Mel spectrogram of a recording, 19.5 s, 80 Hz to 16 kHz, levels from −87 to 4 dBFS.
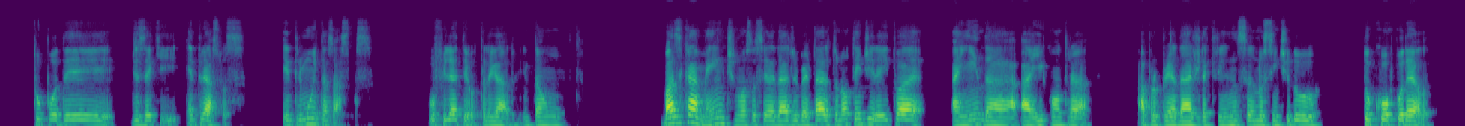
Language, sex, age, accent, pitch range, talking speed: Portuguese, male, 20-39, Brazilian, 120-145 Hz, 115 wpm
